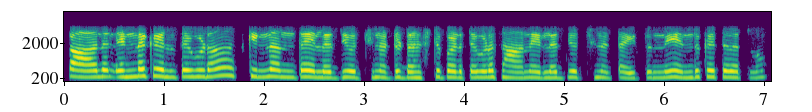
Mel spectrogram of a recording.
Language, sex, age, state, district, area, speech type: Telugu, female, 18-30, Telangana, Suryapet, urban, conversation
